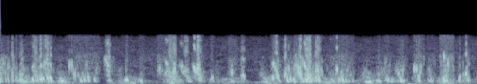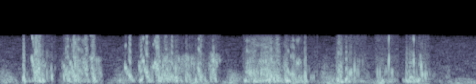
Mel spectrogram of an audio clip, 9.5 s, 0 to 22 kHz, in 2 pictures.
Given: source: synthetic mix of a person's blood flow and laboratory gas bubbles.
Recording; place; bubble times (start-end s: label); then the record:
Doppler ultrasound of blood flow; precordium
0.00-0.56 s: bubbles
0.65-1.16 s: bubbles
1.22-1.32 s: bubbles
1.39-1.46 s: bubbles
1.56-2.16 s: bubbles
2.27-2.38 s: bubbles
2.40-2.47 s: bubbles
2.69-3.55 s: bubbles
3.76-4.37 s: bubbles
4.39-4.54 s: bubbles
4.56-4.71 s: bubbles
4.97-5.33 s: bubbles
5.37-5.80 s: bubbles
5.99-6.99 s: bubbles
7.19-7.95 s: bubbles
8.12-8.44 s: bubbles
8.51-8.77 s: bubbles
8.79-9.07 s: bubbles
From the record:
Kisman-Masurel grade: 444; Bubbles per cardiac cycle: continuous sound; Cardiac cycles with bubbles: 100%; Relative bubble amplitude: maximal (0.775 to 0.999); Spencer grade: 4 (maximum detectable bubble signal sounding continuously throughout systole and diastole of every cardiac period, and overriding the amplitude of the normal cardiac signals); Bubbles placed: only in the low amplitude regions of the cardiac cycle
